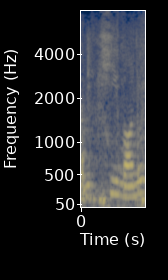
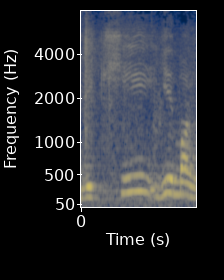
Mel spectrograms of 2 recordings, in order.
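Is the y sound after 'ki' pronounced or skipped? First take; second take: skipped; pronounced. First: The y sound is dropped from the word. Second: The y sound is spoken as its own syllable. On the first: The speaker calls it wrong. "It's not Nikimanu" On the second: The speaker calls it right. "you have to know the Yud. ... It's a Shvanah"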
